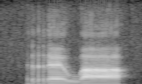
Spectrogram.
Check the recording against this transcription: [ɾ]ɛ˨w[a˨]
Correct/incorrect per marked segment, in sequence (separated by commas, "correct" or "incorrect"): incorrect, correct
